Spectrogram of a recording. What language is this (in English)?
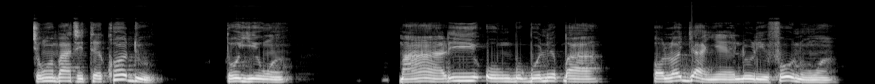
Yoruba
